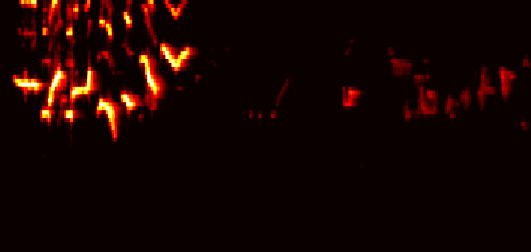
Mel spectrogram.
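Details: Oriental magpie-robin in agitated song to provoke other birds, opening with over two seconds of loud, rapid, rising and falling whistles and clicks, followed by quieter scattered whistled phrases.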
